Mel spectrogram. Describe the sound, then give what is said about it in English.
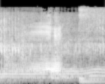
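A loud, buzzy fart noise from a jar as its lid is opened sounds continuously, holding one reedy pitch, briefly rising, then dropping to a lower tone for the last half second. Nobody talks over it. “Thank you so much, guys, and here we go with the fart song.”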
